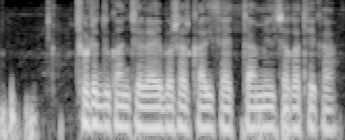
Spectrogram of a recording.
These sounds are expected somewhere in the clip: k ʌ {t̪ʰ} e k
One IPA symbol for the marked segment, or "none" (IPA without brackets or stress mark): t̪ʰ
